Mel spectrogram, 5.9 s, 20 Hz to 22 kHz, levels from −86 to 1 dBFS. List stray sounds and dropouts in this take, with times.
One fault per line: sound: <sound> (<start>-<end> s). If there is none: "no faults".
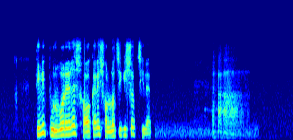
sound: laugh (3.9-5.0 s)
